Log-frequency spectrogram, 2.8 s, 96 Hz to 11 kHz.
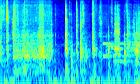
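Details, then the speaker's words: HP Photosmart 7520 showing an out-of-paper error with paper loaded: mechanism whirs and clicks through its feed cycle in short bursts but never draws a sheet; dirty rollers or faulty feed gears suspected. "so of course if i press ok let's say i'm trying to print again hear that noise it's trying to feed paper"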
